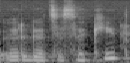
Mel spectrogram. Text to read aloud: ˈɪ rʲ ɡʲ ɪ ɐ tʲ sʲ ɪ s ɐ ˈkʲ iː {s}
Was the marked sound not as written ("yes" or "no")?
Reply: yes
